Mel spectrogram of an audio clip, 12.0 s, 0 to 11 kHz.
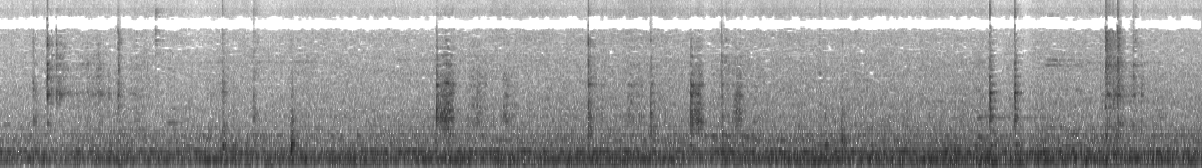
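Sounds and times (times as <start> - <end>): steady sizzle: 0.0 - 12.0
metal spatula scraping griddle: 0.4 - 1.5, 4.3 - 5.3, 5.9 - 7.6.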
